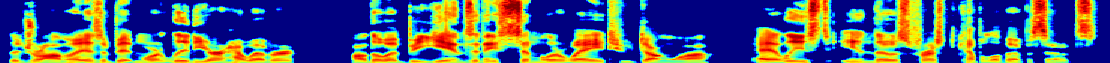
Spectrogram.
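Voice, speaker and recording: A man's voice: mid-range voice, fairly even intonation, fairly quick, fairly bright tone, dry recording, rough recording. A man co-hosting a reaction show, discussing and reading comments in a casual, analytical way with some argument and casual swearing. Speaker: co-host of anime reaction show.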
